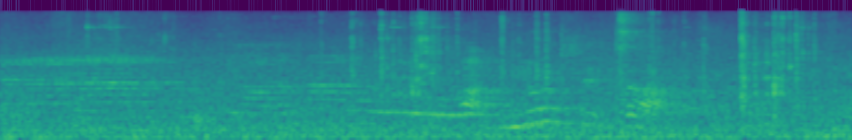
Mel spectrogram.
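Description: Coins going into a coffee vending machine's coin slot: a few short, sharp clicks over a steady low hum, with a brief voice about halfway through.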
